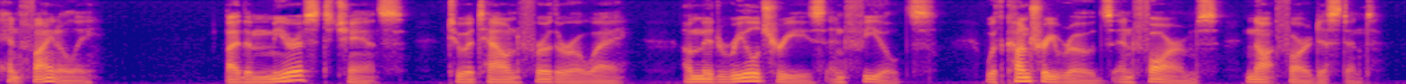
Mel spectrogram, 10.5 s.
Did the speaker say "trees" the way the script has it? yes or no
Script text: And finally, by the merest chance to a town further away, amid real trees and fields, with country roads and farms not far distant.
yes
